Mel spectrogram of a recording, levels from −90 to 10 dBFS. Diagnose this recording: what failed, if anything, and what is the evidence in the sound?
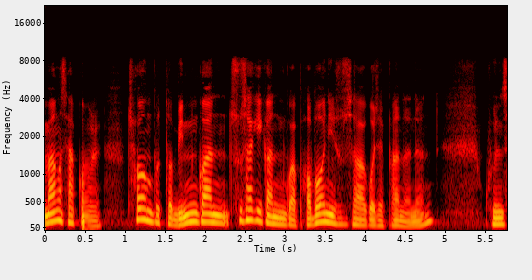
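The failure is in the network and jitter-buffer stage. At 0.47 s the audio makes a skip ahead. Roughly a second of speech is missing, and nothing fills the join, which lasts only about 20 ms. The two sides meet almost directly. Later packets were already waiting, so the stretch was dropped, either in transit or by the overflowing buffer, and playback went on. Delay fell by about a second at that moment.

Right after, from 0.57 s to 1.90 s, a jitter buffer speed-up follows. The speech runs at about 113% of normal speed with unchanged pitch, so it sounds hurried. The buffer was holding more audio than its target. It trimmed short pitch-period pieces, many in a row, removing roughly a fifth of a second in total. This runs over the Opus call path, coded at 32 kbps with the audio band-limited to 8 kHz.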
